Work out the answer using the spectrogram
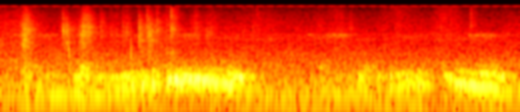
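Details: Pigeon puffing up to threaten a wet companion that cannot fly after bathing; one long, loud rolling coo followed by a softer second phrase, with scuffling taps at the start.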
